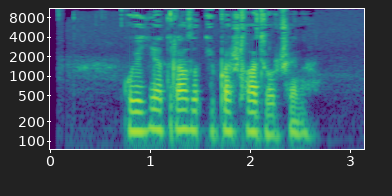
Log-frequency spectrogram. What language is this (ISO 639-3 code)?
bel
